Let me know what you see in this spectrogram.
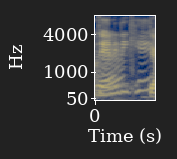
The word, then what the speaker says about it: Danity Kane: I didn't know the Daddy Kane Showstopper. Y'all don't know that either. – Oh, Danity Kane? – Danity Kane.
